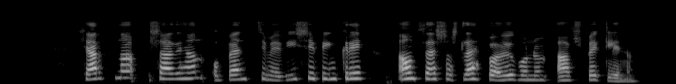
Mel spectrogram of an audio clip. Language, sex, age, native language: Icelandic, female, 50-59, Icelandic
